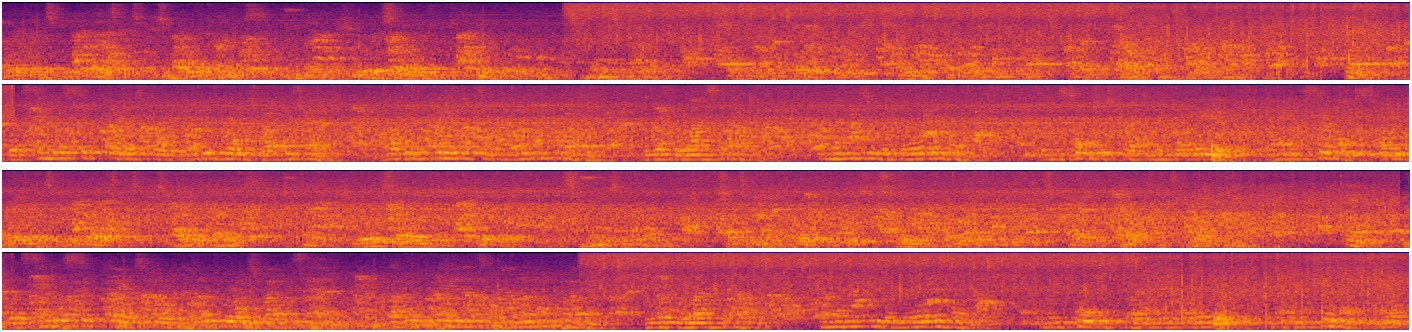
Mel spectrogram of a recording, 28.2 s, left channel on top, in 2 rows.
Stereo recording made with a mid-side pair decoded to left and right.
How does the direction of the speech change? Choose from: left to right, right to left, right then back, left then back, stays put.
right to left.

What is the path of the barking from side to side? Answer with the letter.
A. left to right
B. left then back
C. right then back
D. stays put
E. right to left
E.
